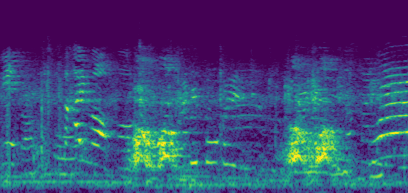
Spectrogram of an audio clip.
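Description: A dog barking twice, about a second and a half apart, amid people's voices.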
